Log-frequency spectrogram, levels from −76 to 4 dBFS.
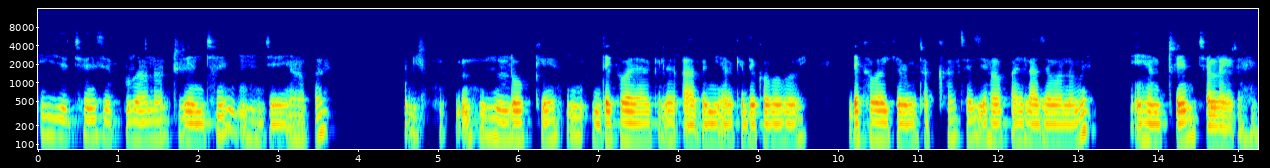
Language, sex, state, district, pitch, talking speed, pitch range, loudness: Maithili, male, Bihar, Samastipur, 115 Hz, 140 wpm, 110-125 Hz, -23 LUFS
